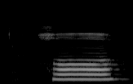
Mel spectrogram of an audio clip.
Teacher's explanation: خا کو ایک الف یعنی 2 حرکات کے برابر کھینچ کے پڑھیں گے۔ خا حرف مستعلیہ ہے لہٰذا ہم اسے موٹا پڑھیں گے۔ خا کی آواز حلق سے ادا ہوگی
